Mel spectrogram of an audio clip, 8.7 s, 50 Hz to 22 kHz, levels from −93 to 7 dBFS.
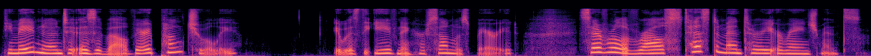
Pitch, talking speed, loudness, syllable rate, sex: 250 Hz, 125 wpm, -17 LUFS, 5.3 syllables/s, female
